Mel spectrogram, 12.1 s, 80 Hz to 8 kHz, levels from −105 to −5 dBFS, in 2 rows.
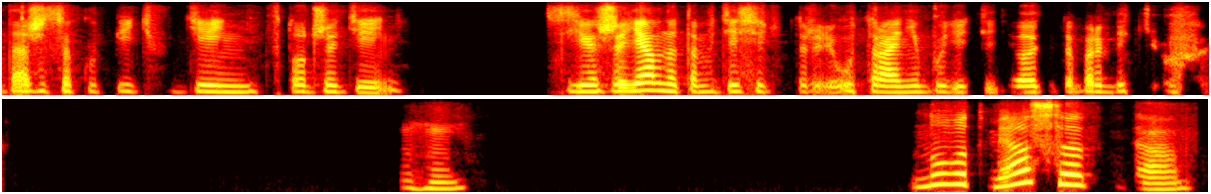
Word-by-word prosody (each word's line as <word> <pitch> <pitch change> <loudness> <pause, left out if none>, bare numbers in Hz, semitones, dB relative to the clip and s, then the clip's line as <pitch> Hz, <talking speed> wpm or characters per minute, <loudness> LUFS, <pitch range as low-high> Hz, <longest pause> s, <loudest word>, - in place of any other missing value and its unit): даже 220 - +3
закупить 205 -1 -8
в 190 - -31
день, 195 0 -2
в - - -17
тот 205 -3 -4
же 200 - 0
день. 175 +5 -4 0.7
С - - -9
еже 200 +1 +5
явно 230 -2 +8
там 200 -1 -6
в - - -12
10 200 0 -3
утри 200 - -10
утра 200 -3 +1
не 185 +1 -5
будете 185 -1 -10
делать 185 0 0
это - - -9
барбекю. 205 +2 -7 2.2
Мгм. 200 -1 -9 2.2
Ну 295 +6 -1
вот, 335 -1 +2
мясо, 330 +3 +5 0.2
да. 185 -1 -4
200 Hz, 130 wpm, -24 LUFS, 190-215 Hz, 2.2 s, явно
